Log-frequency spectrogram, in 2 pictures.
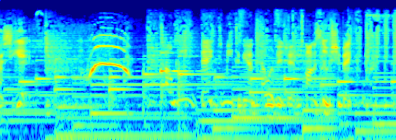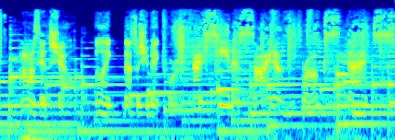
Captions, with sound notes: "but that's because she is." [screaming] - Taleen begged me to be on television. Honestly, it's what she begged for. I don't want to say the show, but, like, that's what she begged for.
